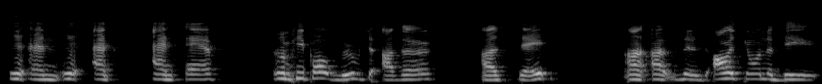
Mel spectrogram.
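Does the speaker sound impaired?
Yes: Down syndrome; congenital, present from birth, significant congenital heart condition, successful heart transplant.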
